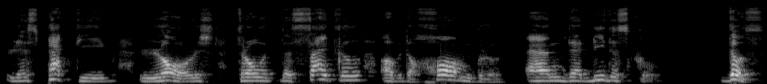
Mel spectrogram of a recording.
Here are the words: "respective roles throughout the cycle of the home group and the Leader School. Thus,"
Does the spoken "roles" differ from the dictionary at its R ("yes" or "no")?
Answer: yes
